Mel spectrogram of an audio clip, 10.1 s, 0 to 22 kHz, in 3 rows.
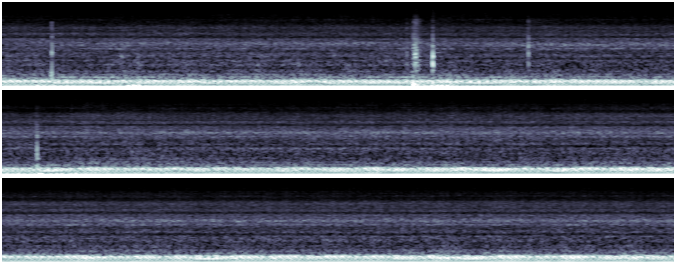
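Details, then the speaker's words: Yamaha R6 (2006–16) after left-side crash, fallen-off starter idle gear refitted with new stator cover gasket: starts with no starter clatter or grinding, steady even idle; normal. "All right. After all that, your R six should sound like normal whenever you start it."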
